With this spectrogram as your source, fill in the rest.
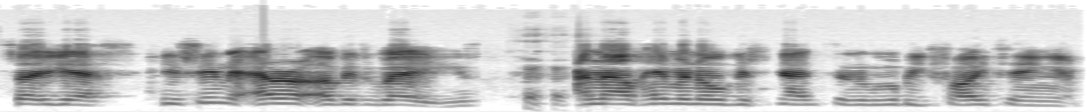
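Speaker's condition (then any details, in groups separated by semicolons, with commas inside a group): Cerebral palsy; wheelchair user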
